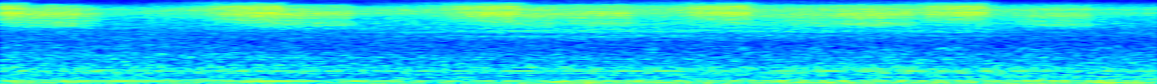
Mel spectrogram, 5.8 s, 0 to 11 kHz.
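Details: On a hot Saturday at Table Rock Lake, southern Missouri, shoreline cicadas give loud, high, sizzling buzzes that pulse roughly every 1.2 seconds over a steady low rumble of passing boats.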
